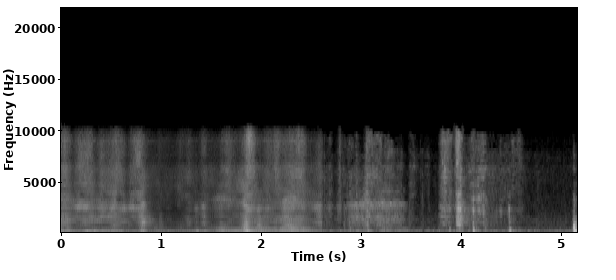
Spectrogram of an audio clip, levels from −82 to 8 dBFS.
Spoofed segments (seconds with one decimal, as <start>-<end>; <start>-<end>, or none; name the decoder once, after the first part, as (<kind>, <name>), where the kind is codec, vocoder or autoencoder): 0.0-2.6 (vocoder, WaveNeXt)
